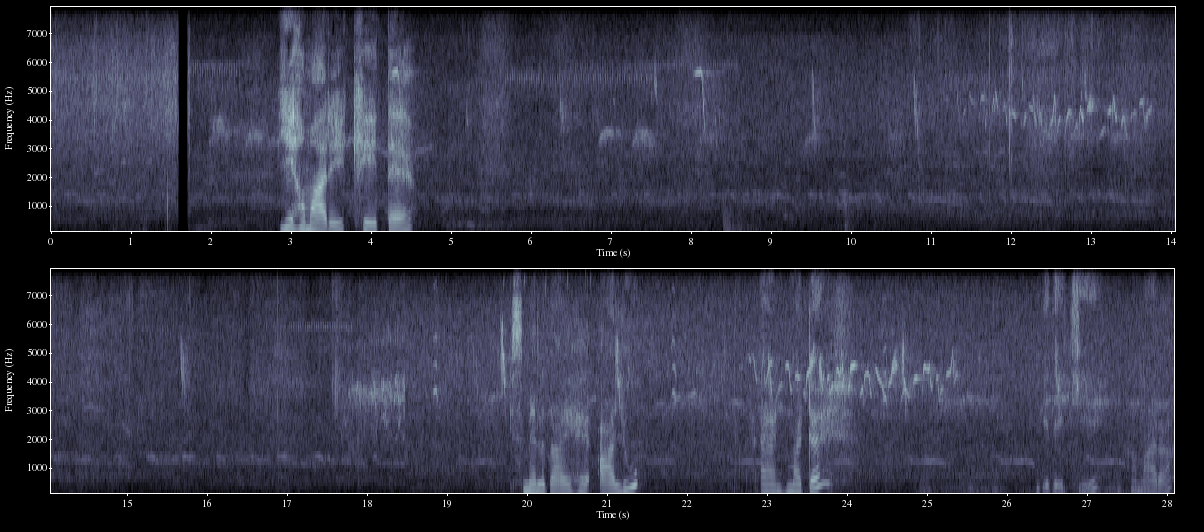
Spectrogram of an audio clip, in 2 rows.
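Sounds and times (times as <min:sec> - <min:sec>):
faint rural outdoor ambience: 0:00.0 - 0:28.0
bird chirps and twittering: 0:06.4 - 0:28.0.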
